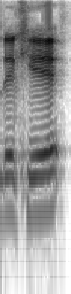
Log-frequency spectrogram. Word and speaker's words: the: Okay बच्चों, अब हम देखेंगे कि वोवल से पहले अगर डेफिनेट वर्ड आएगा तो हम क्या पढ़ेंगे? इसको हम पढ़ेंगे दी एप्पल।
